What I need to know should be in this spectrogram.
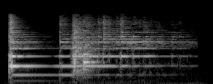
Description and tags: Iron pole falling on concrete
The sound of a single, heavy iron bar dropped on to concrete and bouncing.
Created by taking one of the pole sounds, pitch shifting it down, and then lengthening the bounces to simulate a larger, heavier pole.
drop, steel, metallic, poles, iron, metal, clang, scaffolding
